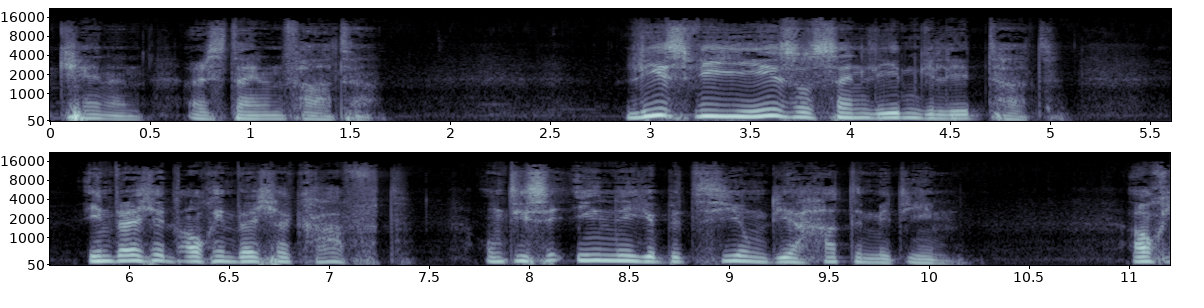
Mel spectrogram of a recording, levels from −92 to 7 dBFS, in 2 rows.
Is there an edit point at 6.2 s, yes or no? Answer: yes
